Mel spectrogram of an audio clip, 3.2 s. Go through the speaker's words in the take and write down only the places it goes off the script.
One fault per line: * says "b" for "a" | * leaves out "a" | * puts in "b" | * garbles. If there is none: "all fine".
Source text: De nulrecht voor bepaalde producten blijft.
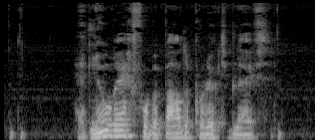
* says "Het" for "De"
